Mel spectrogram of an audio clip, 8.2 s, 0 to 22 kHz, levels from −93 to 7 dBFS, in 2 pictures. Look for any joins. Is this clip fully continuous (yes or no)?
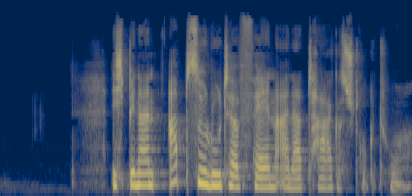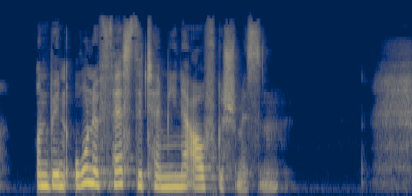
yes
